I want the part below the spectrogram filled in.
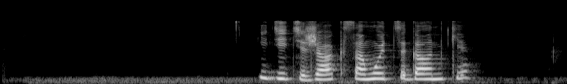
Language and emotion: Russian, sad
